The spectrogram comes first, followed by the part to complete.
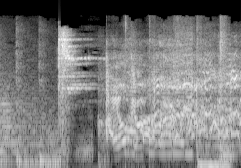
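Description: Music, cut a little over half a second in by a sudden crash like glass shattering, then a louder, busier stretch of sound.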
